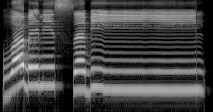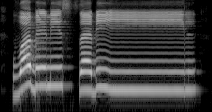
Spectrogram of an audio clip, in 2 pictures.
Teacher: واو کو با سے ملاتے ہوئے پھر ہم قلقلہ کریں گے، کیونکہ با حروف قلقلہ میں سے ایک ہے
